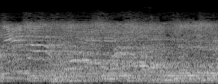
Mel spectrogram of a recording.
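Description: Many young children chattering and calling out as they circle the chairs in a game of musical chairs, with music playing under their voices.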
